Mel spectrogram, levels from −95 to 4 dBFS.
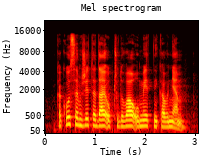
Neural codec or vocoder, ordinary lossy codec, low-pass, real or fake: none; none; 14.4 kHz; real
